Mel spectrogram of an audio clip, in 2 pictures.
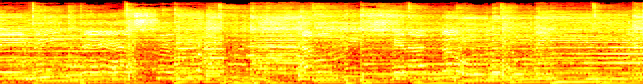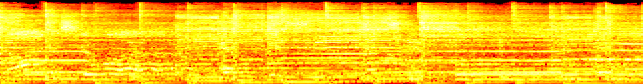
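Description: Live swing band playing an instrumental passage, with saxophones, guitar and drums over a steady beat.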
